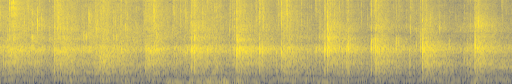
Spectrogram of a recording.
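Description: An audience applauds steadily for several seconds, a dense wash of clapping with louder, evenly spaced bursts rising out of it, heard at a moderate distance with no one talking.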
